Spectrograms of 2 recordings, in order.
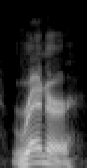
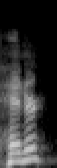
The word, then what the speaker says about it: Rener: Rener. How do you say it? Henner? Even though it has an R at it? It's pronounced Henner?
